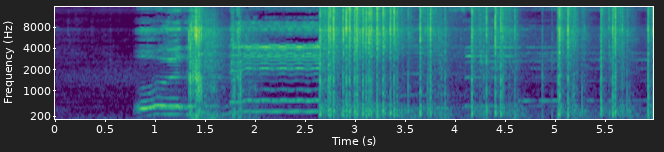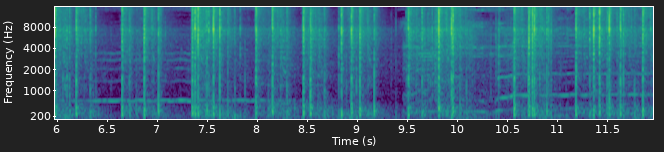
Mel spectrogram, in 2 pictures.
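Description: Fireworks going off over music. A loud start comes about a second in, then from about three seconds on there is dense, rapid crackling of many sharp reports.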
